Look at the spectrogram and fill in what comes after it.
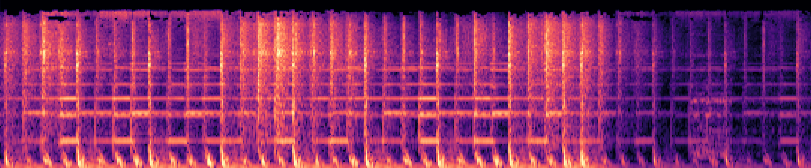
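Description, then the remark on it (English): Music played on a Moog Sub Phatty analog synthesizer, with a loud, throbbing bass line pulsing in a fast, steady rhythm under sustained tones, with no voices. It thins out and drops in level for the final second or so. “talking about the Moog Sub Phatty and showing how he used it in the track …”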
